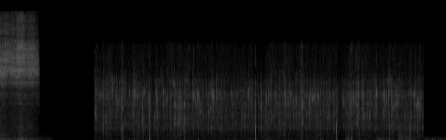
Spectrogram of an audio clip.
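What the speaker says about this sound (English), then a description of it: "add some butter and then let that baby sizzle" Butter sizzles and crackles steadily in a hot pan in a Roblox video game, a continuous frying hiss with small pops, after a brief gap of silence.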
